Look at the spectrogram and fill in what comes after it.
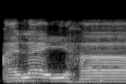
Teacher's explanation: Kalau awak berhenti alaiha, awak baca 2 harakat saja.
